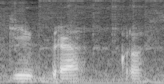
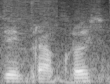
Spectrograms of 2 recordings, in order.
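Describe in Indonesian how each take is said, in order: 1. Kata pertama diawali dengan bunyi j. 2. Kata pertama diawali dengan bunyi z. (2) "ketika bilang"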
